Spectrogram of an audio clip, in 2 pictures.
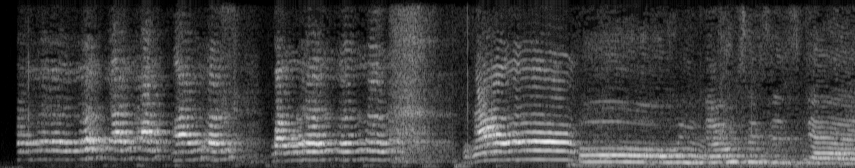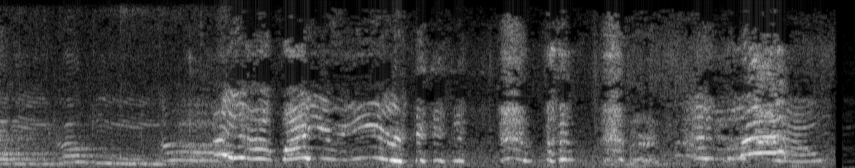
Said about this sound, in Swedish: Det var första var en katt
